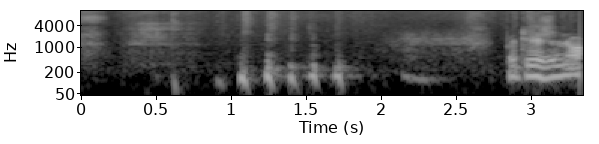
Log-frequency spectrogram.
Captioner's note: laughs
